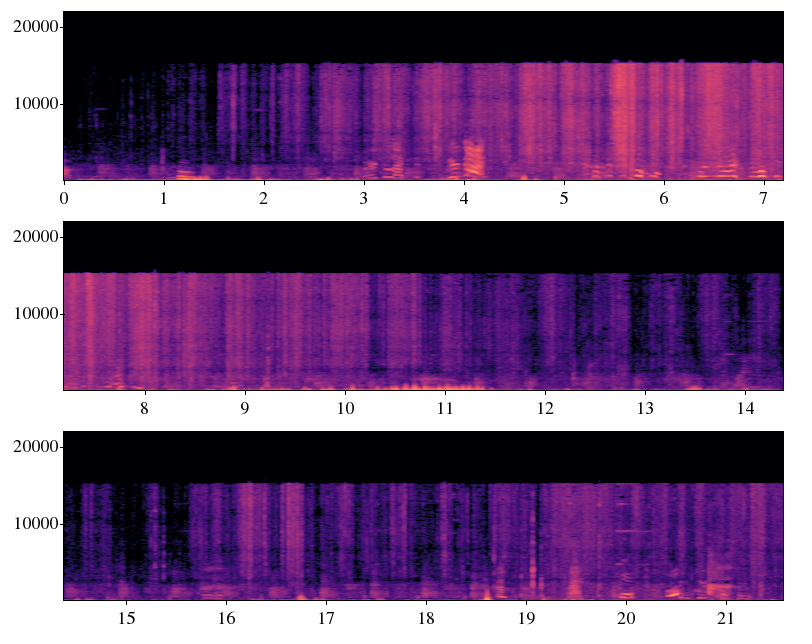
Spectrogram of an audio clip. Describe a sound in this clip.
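A horse gallops with muffled hoofbeats on dry stubble.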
